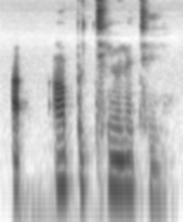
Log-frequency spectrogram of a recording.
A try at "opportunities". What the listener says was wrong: With S as the end as well. Opportunities.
